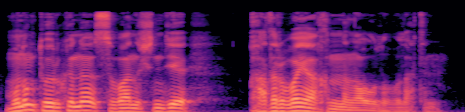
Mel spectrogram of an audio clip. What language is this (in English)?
Kazakh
